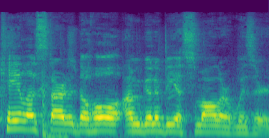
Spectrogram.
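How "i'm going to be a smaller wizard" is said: ordinary talk, nothing marked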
